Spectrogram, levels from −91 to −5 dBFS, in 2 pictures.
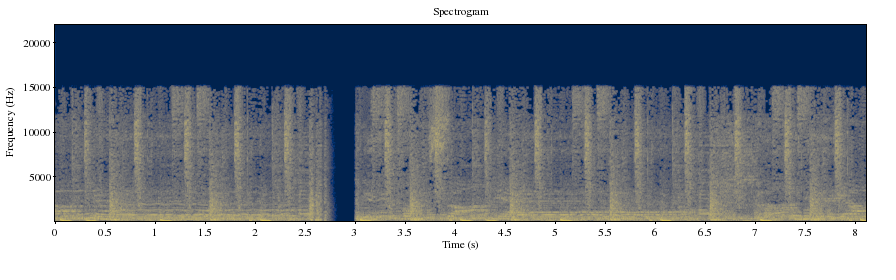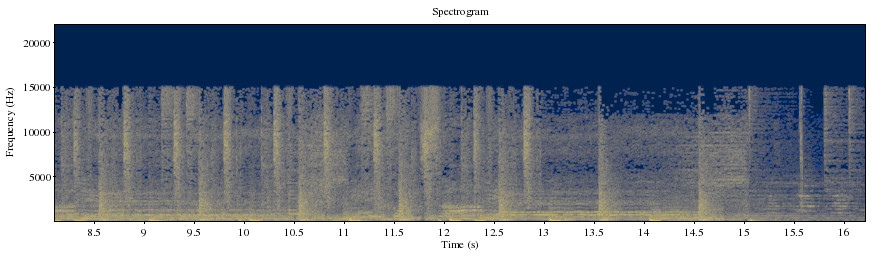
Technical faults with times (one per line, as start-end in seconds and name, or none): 2.57-2.70 short concealed packet loss
2.70-3.01 long network dropout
